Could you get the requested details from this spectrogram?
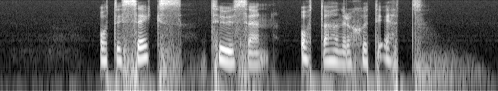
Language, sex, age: Swedish, female, 22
